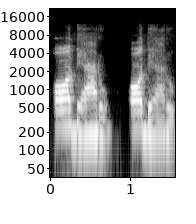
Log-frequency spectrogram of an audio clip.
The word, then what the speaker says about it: अँध्यारो: अब जस्तै अँध्यारो, अको माथि चन्द्रबिन्दु भएन भने के हुन्छ त, अँध्यारो, त्यसको चाहिँ जुन हामीले उच्चारण गर्दाखेरि नै के हुन्छ, त्यसको हुन्छ नि त, यहाँनिर चाहिँ यो नाके ध्वनि उच्चारण हुन्छ चन्द्रबिन्दुले, अँध्यारो, त्यसको स्पष्ट चाहिँ यो अन्धकार रहेछ भन्ने बुझ्छौँ होइन।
